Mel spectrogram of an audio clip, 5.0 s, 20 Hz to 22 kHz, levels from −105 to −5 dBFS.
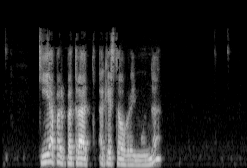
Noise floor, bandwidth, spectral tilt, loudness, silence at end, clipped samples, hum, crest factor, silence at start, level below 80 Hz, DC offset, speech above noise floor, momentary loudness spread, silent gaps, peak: -86 dBFS; 10.5 kHz; -5.5 dB/octave; -27 LUFS; 1.75 s; under 0.1%; none; 22 dB; 0.75 s; -70 dBFS; under 0.1%; 60 dB; 10 LU; none; -8 dBFS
